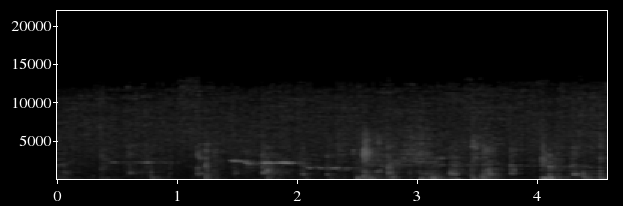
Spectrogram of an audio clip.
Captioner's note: man whistles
